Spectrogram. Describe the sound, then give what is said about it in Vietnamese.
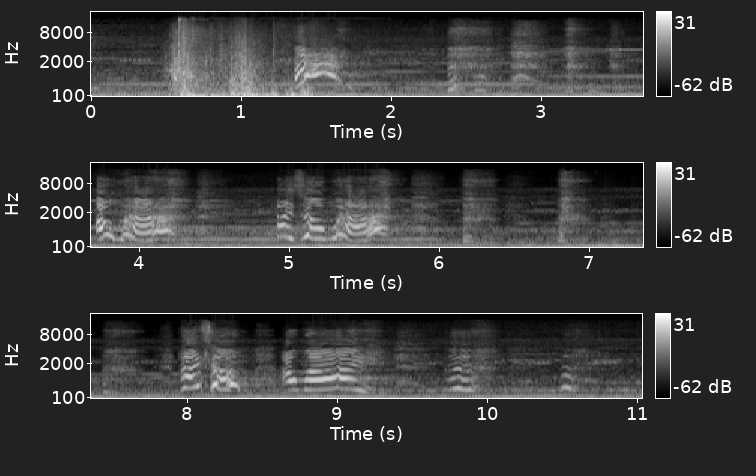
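A wooden stool is knocked over by a woman's clumsy feet as she stands up. It topples over with one loud, heavy crash near the start, followed by her faint gasps and whimpering sounds over a low steady hum. “đứng dậy, chân khua vụng về như thế nào đó làm ngã cái ghế đẩu sang một bên. Đánh rầm một cái làm da gà da vịt”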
